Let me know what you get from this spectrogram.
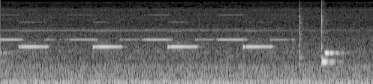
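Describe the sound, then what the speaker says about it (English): In a train simulator game, a tilt authorization and speed supervision alarm repeats as a series of evenly spaced electronic beeps over a steady cab hum, ending with two sharp clicks as it is acknowledged. "This is the tilt authorization and speed supervision alarm and will need to be acknowledged."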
